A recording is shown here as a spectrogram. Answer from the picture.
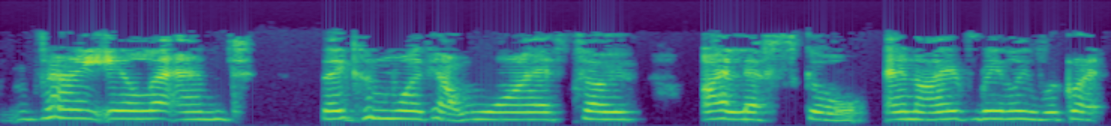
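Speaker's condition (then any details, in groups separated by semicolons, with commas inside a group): Cerebral palsy; therapies during schooling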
